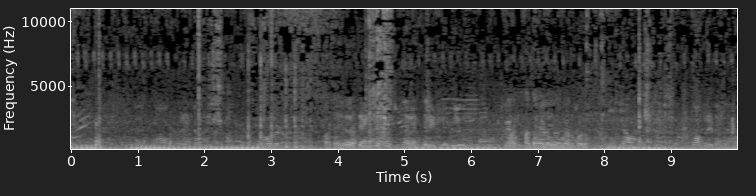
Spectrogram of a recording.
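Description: A low engine drone runs throughout, with voices talking over it in the middle and a few sharp metal clinks of a spoon working a frying pan.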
